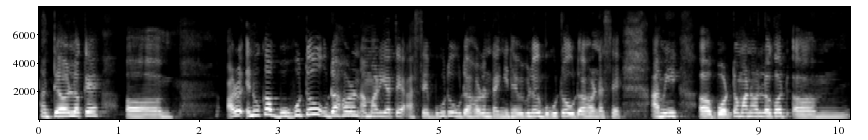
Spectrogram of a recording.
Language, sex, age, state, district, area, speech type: Assamese, female, 18-30, Assam, Goalpara, urban, spontaneous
